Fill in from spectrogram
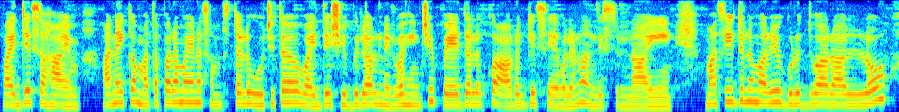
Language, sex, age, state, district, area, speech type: Telugu, female, 18-30, Telangana, Suryapet, urban, spontaneous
